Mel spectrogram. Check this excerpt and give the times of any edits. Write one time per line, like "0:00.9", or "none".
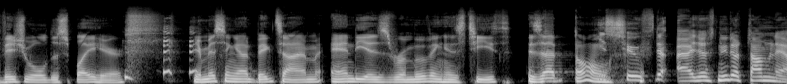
0:05.2
0:06.6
